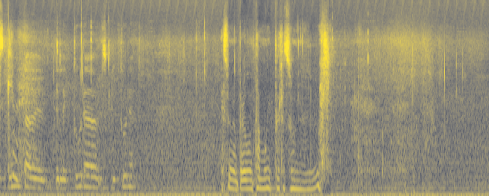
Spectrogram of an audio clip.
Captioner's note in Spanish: Risa nerviosa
